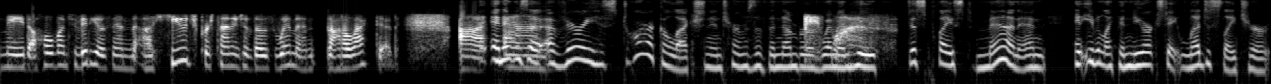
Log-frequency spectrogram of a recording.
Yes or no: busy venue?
no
